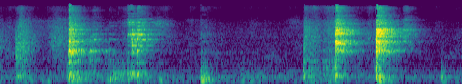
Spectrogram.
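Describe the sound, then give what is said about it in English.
A knife chopping an onion into big chunks: a few sharp, irregular cutting knocks with crisp clicking edges, fairly quiet, with no voices. “I'm doing the onion for the steamer, I cut it quite big.”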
